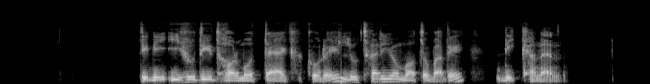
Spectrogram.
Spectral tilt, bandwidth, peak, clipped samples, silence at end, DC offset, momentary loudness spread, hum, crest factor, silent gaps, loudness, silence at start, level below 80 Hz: -6.5 dB/octave; 7.8 kHz; -2 dBFS; under 0.1%; 0.9 s; under 0.1%; 6 LU; none; 18 dB; 4.87-4.96 s; -19 LUFS; 1.4 s; -56 dBFS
